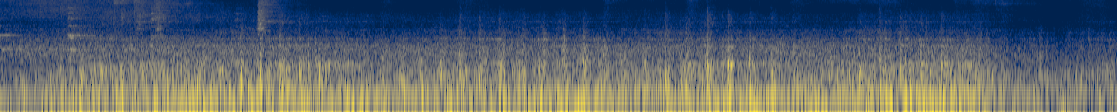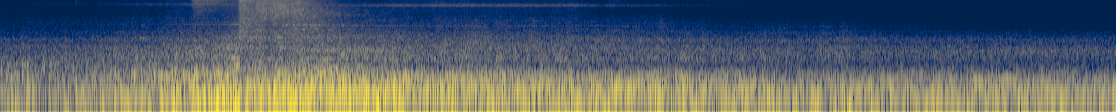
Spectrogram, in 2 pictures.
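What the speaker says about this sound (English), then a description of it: "Following behind the Christmas train would be another inbound on the Metra UP Northwest line." A Metra commuter train on the UP Northwest line in Chicago rumbles past steadily, with a broad roar of wheels on rails, brief metallic squeals and rattling, swelling louder near the middle.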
